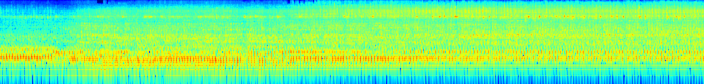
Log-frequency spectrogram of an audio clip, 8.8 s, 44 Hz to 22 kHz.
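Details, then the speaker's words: VW T25 van with TDI engine swap, after injectors overhauled with new larger nozzles: steady diesel clatter at a settled idle, no misses or hunting; running smoothly. "Sounding pretty good actually."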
